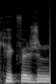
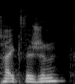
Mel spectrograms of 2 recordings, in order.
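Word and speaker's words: Hikvision: Um Hikevision, it looks like it's spelled like Hickvision, it's Hikevision, also a Chinese company.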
